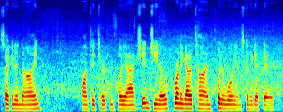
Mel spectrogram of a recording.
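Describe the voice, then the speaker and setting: Soft-spoken and fairly high-pitched, a man talks at a fairly quick pace in a monotone, flat delivery over noticeable background noise. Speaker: gaming streamer. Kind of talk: live game commentary. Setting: at home with guests over.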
